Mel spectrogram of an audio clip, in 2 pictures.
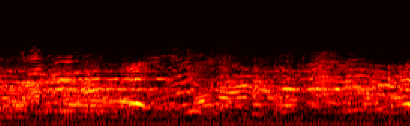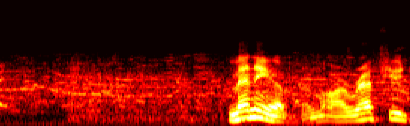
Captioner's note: traffic and marketplace sounds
